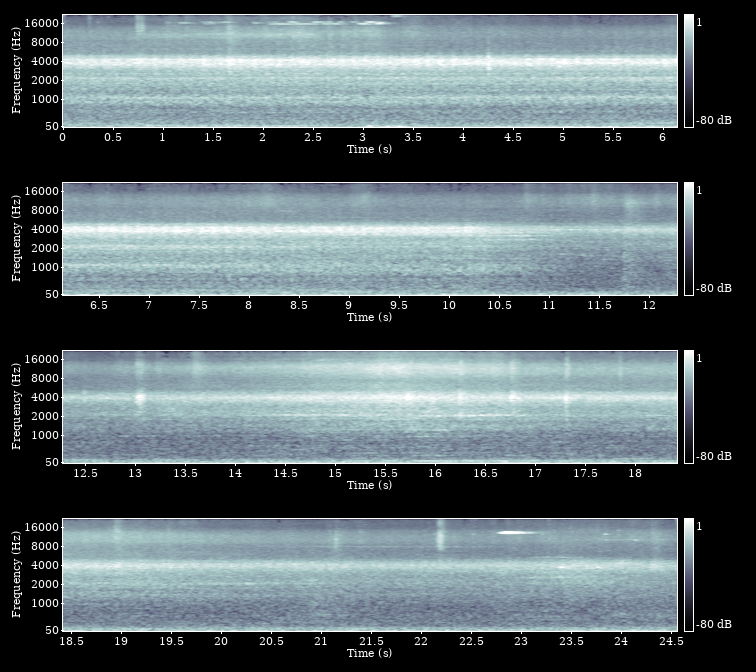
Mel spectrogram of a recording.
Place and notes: Sec., Jianguo S. Rd., Da'an Dist. - Small park
Small park, Traffic Sound, Far from the construction site
Taipei City, Taiwan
